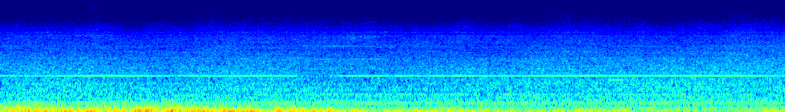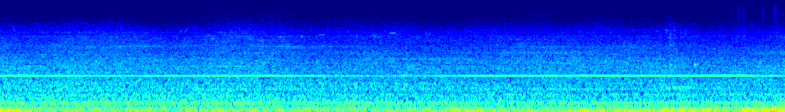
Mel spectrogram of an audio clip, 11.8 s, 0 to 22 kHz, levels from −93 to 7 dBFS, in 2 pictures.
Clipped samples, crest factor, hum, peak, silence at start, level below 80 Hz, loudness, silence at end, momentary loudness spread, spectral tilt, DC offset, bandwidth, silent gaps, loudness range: under 0.1%; 18 dB; none; -16 dBFS; 0 s; -36 dBFS; -39 LUFS; 0 s; 9 LU; -5.5 dB/octave; under 0.1%; 10 kHz; none; 7 LU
